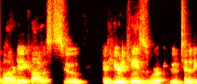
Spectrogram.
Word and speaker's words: Keynes: keynes's major work of the time and it's pronounced kings not keens the way it looks like keynes um and it was sort of the mainstay today the modern-day economists who adhere to kane's work who tend to be called neo-keynesians also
